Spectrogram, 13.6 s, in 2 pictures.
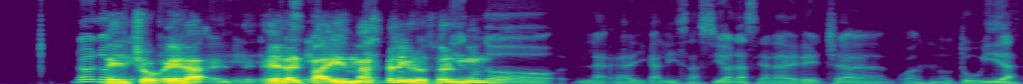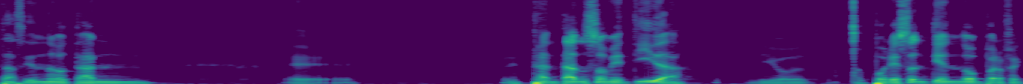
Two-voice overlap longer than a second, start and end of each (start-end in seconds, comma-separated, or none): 0.7-3.4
